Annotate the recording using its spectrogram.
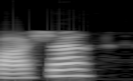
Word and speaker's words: Basia: So technically her name is Barbara and it's pronounced Basha.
